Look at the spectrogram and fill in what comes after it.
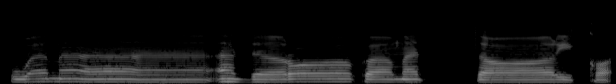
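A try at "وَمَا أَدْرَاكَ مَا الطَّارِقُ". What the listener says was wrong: Kok itu ada fathah, kemudian ada hamzah sukun juga, double salahnya. Kemudian adraka, jangan ko, kemudian to, jangan terlalu banyak angin. Riqu. Jangan ko. Kayak kita nyebut apa ya? Om mungkin, o.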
